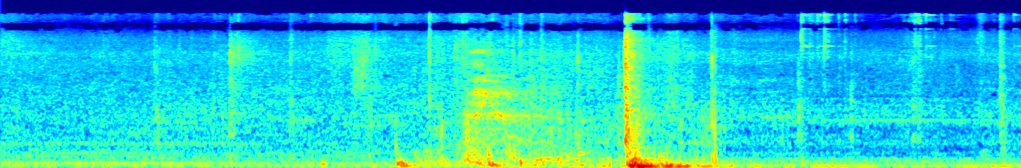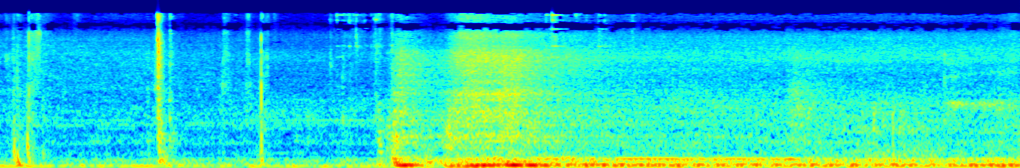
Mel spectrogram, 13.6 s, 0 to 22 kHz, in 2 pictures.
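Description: Keys and a heavy thump, like a car door shutting, about four seconds in, then the 1964 Pontiac's engine starts about nine and a half seconds in and keeps running with a steady low rumble.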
